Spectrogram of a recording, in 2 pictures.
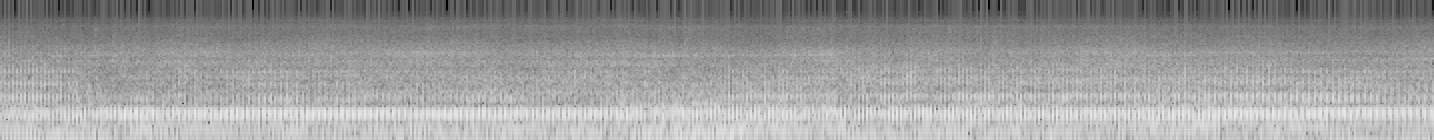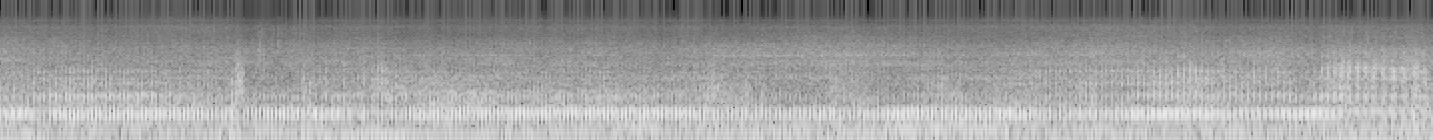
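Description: Dirt bike engine running steadily under way, its pitch dipping and picking up again several times as the rider eases off and back on the throttle.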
